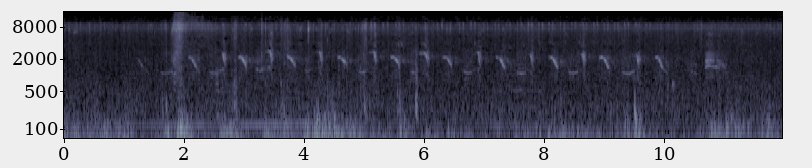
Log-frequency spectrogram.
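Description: A bird calling a long, even series of short, sharp notes, each falling in pitch, about two a second, over a steady low rumble. One sharp click sounds just before the calls begin.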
